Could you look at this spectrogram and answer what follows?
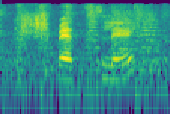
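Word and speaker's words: Spätzle: Actually, it's pronounced as Spatzle.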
